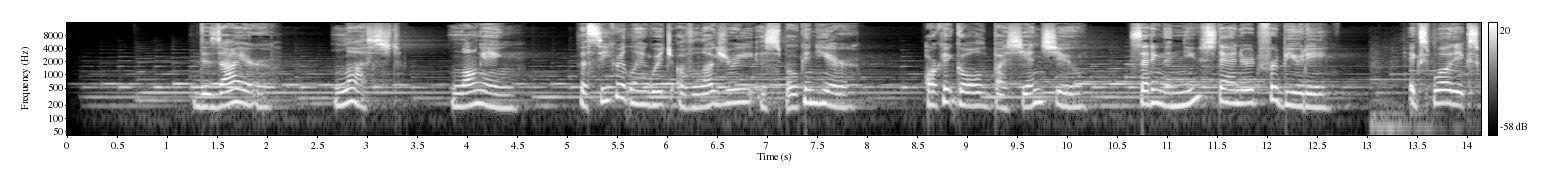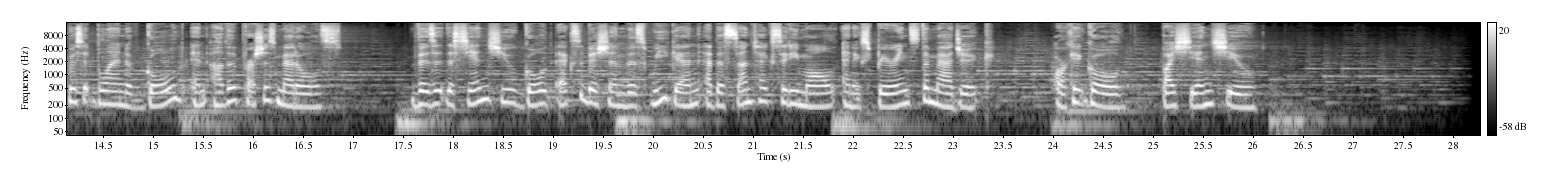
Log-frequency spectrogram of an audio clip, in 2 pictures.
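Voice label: Asian English Luxury Jewelry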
